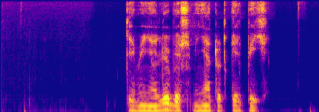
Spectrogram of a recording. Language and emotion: Russian, neutral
